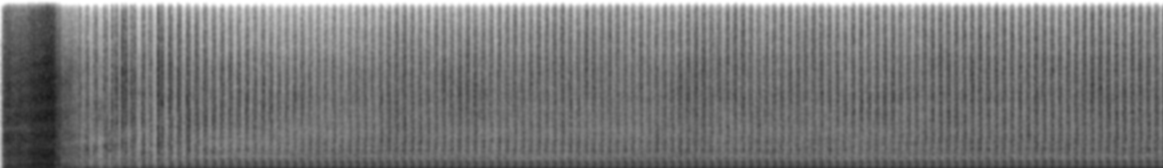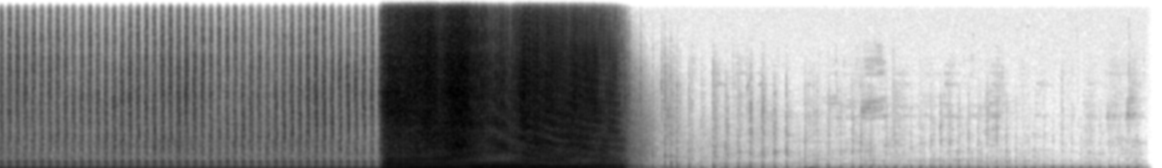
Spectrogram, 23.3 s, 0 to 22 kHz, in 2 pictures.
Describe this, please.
Soundscapes > Other
Wildcards Drag Race 2025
